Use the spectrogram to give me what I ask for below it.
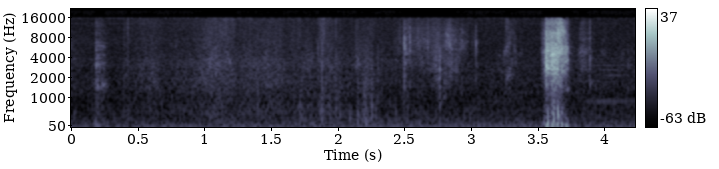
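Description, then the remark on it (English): A single loud, crisp crunch of a man biting into an apple, preceded by faint soft clicks and rustling. “So, he picks up an apple and he's chewing the whole scene.”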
